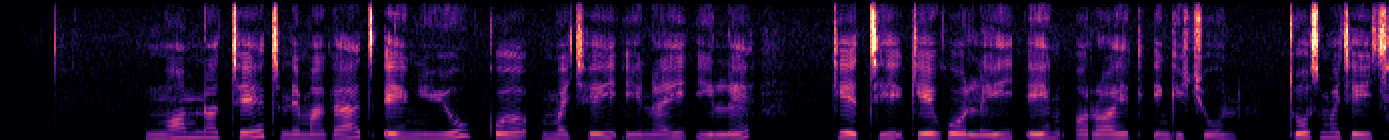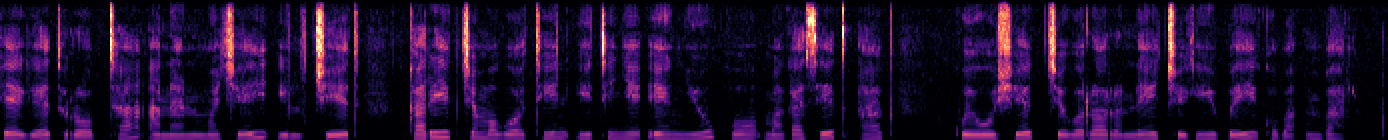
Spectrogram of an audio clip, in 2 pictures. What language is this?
Kalenjin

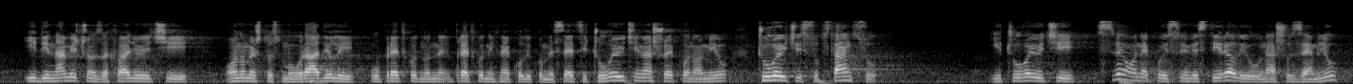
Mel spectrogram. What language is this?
Serbian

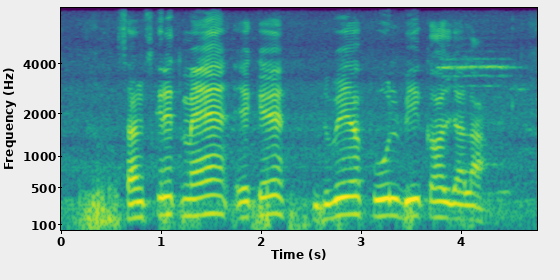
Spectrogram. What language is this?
Bhojpuri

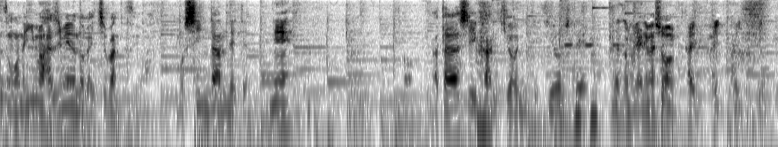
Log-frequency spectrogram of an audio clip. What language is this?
Japanese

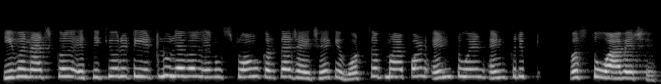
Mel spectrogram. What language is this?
Gujarati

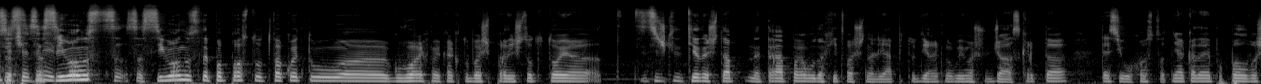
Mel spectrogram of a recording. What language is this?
Bulgarian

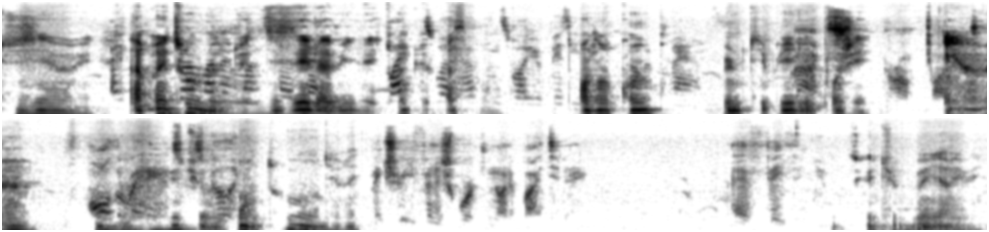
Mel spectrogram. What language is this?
French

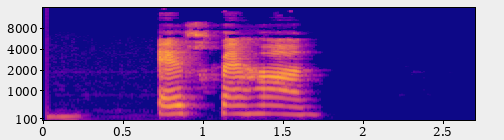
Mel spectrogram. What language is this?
Persian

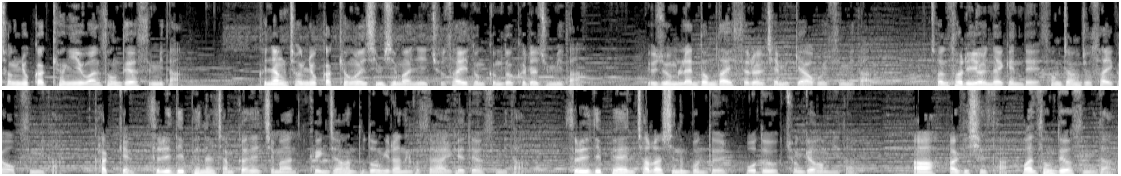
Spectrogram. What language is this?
Korean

